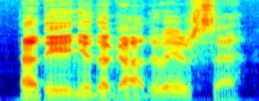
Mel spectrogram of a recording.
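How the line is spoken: Purring. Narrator (Russian): мурлыкнул тот

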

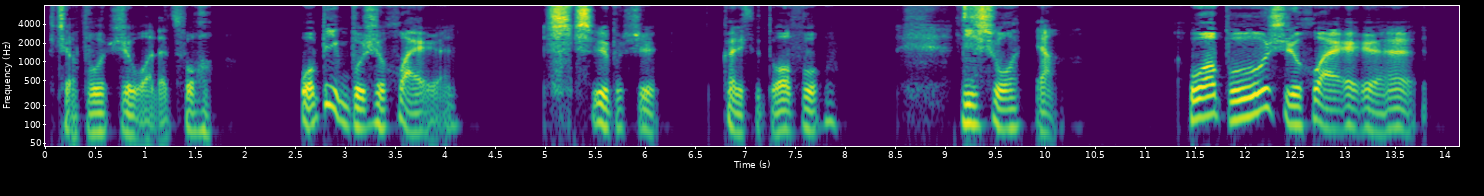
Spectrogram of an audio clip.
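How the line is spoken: Self-pitying lament. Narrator (Chinese): 曼西沃自怨自叹地说

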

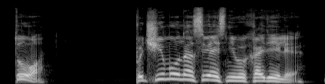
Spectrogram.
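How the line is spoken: Yelling loudly. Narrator (Russian): заорал я на всю реку

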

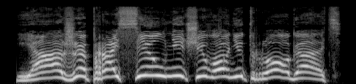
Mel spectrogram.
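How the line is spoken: Hysterical distant scream. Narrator (Russian): Истерически завопил со второго этажа мэтр

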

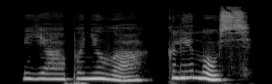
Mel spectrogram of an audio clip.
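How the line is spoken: Slightly trembling voice. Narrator (Russian): Слегка дрожащим голосом заявила

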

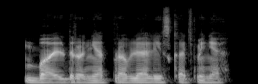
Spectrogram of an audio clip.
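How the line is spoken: Muttered. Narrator (Russian): пробормотал он

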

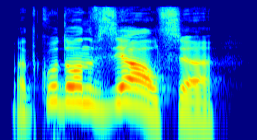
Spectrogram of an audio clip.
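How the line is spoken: Petulant question. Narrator (Russian): спросил я капризным голосом

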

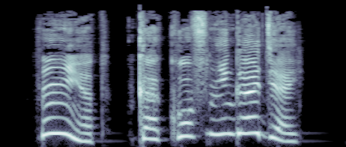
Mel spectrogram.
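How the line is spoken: Young woman exclaiming. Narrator (Russian): воскликнула молоденькая Адати

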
